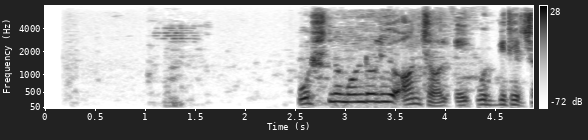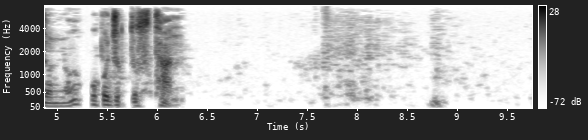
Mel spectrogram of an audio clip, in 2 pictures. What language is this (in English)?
Bangla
